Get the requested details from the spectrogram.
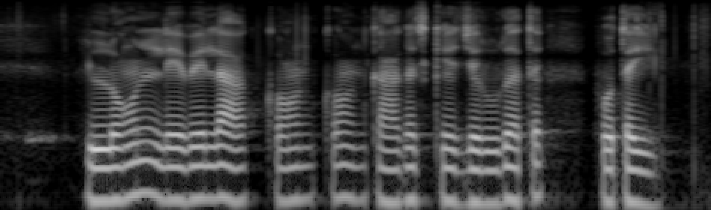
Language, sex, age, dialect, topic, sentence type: Magahi, male, 18-24, Western, banking, question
